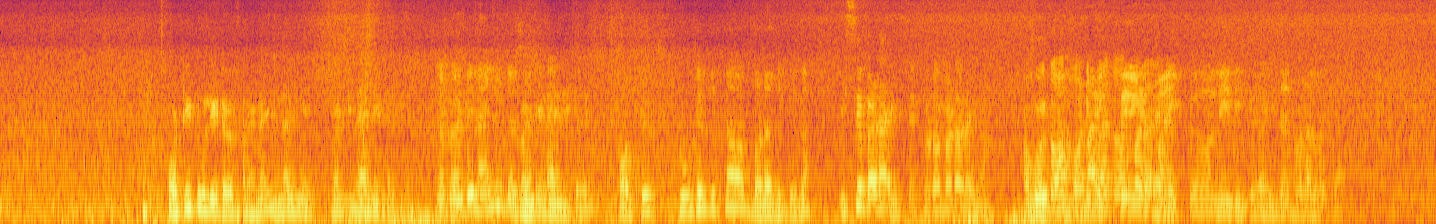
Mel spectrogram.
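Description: Plastic wrapping crinkles as it is pulled off.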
